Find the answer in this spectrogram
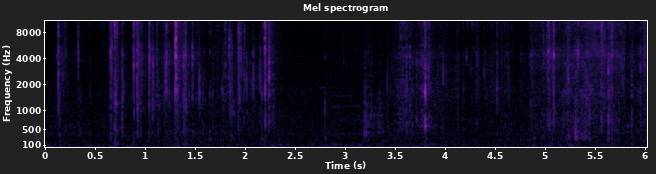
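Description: Plastic snack bag crinkling as it is handled, a scatter of short crackles, denser in the first couple of seconds.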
